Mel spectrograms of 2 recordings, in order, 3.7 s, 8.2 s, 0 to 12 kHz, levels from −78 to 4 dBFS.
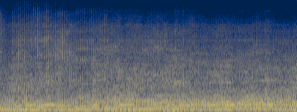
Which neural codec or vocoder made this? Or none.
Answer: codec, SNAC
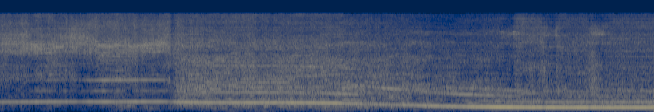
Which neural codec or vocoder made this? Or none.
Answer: codec, SNAC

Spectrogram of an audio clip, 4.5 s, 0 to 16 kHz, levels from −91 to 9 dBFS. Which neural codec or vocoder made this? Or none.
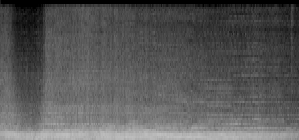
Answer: codec, SNAC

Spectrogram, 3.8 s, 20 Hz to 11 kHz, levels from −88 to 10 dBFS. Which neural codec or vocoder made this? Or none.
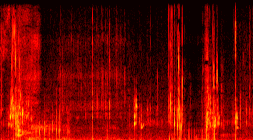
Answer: none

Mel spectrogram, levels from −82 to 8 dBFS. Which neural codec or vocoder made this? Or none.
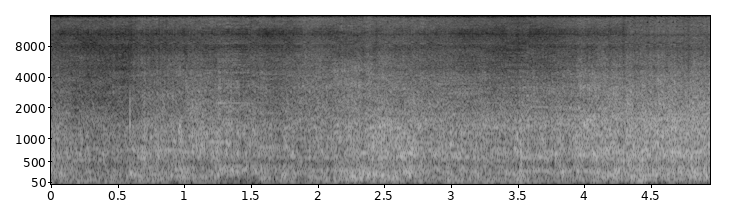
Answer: codec, SNAC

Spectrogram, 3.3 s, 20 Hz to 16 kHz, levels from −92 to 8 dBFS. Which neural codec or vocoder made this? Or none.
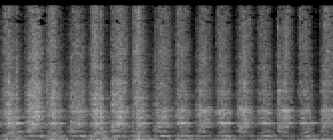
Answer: none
